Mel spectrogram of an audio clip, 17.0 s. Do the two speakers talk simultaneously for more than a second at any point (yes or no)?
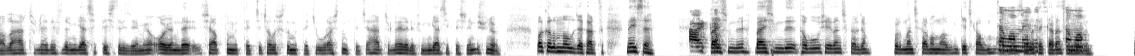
yes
